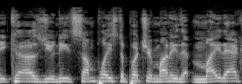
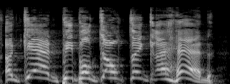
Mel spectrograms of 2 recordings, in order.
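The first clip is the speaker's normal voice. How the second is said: exasperated; 12 semitones higher than usual. Real, not acted. Exasperated raised voice.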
